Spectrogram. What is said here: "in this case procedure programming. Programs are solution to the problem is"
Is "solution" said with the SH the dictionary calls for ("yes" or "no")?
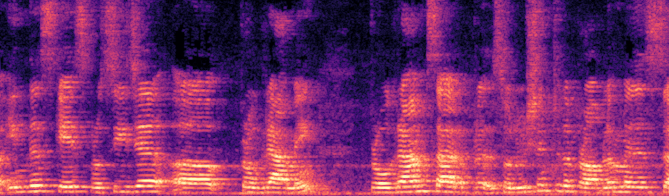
yes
